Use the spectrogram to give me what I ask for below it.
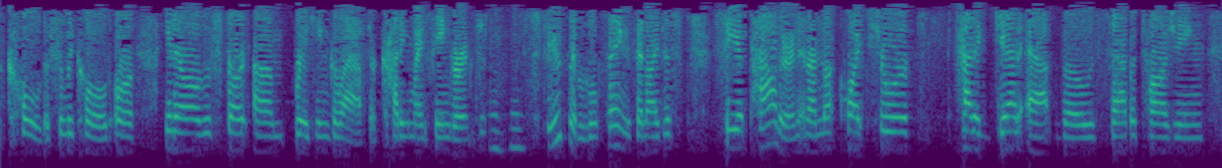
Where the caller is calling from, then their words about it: Germany; I'm calling from Germany.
